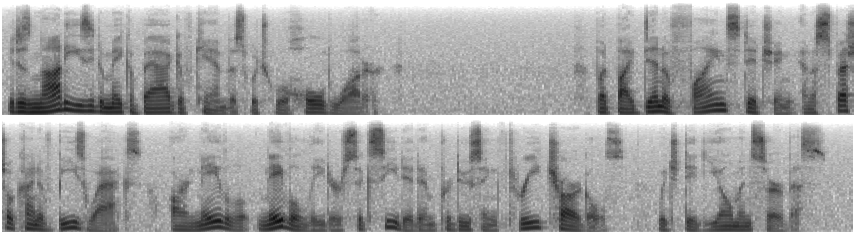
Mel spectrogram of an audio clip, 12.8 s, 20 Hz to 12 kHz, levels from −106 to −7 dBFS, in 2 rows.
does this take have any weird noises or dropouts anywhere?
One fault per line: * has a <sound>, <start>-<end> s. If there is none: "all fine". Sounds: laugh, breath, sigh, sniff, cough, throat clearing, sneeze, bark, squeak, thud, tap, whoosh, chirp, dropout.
all fine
